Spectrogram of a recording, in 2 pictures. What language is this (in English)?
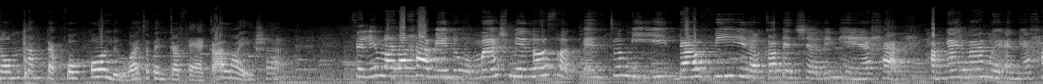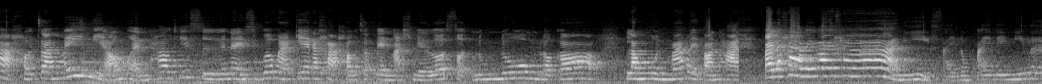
Thai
